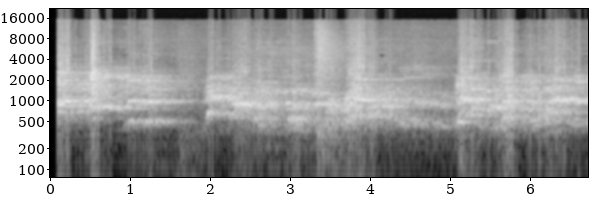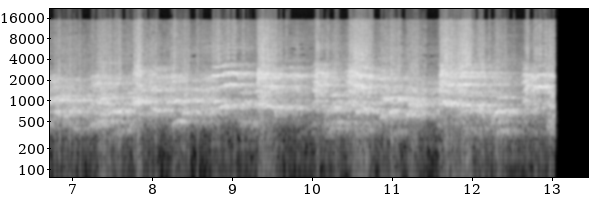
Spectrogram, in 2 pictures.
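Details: Dogs barking continuously at a lot recorded on 4/17/15; loud overlapping barks, yips and howl-like cries from several dogs, with little pause across the whole stretch and a brief dip near two seconds.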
